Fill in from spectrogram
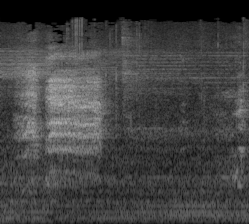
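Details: A newly paired blue-throated macaw, just out of quarantine, in a cage near its nest on a fine, quiet day, gives a short harsh squawk, then a raucous, grating half-second screech, followed by faint murmur.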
